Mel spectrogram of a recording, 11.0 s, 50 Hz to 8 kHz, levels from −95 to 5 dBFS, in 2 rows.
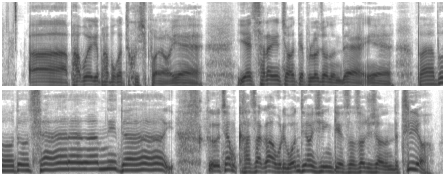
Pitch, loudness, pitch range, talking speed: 140 Hz, -20 LUFS, 115-190 Hz, 305 characters per minute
